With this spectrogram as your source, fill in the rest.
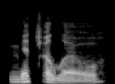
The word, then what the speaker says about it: Micciolo: Corey, how do you pronounce his name? His last name. I don't want to say it wrong. Micciolo.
